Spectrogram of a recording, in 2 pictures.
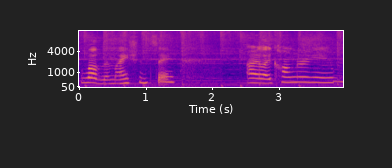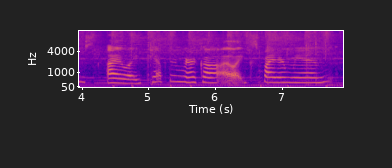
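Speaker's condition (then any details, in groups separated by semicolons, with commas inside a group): Cerebral palsy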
